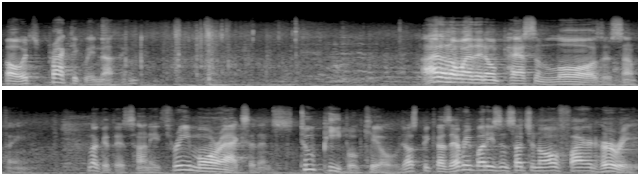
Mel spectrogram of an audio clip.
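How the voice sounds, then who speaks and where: A man's voice: medium pitch, wildly swooping pitch, fairly quick. An actor playing a stubborn, exasperated middle-aged father in a 1950s radio sitcom. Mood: grumbling, absorbed. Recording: hissy old 1950s radio broadcast.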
